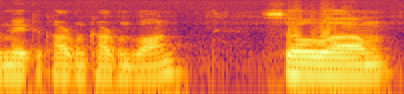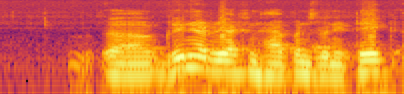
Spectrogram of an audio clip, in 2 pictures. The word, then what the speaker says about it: Grignard: we will be doing the grignard reaction so it's spelled grignard but uh the actual pronunciation is grignard because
